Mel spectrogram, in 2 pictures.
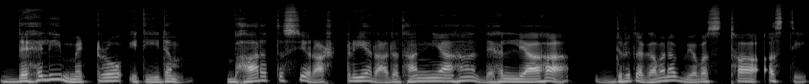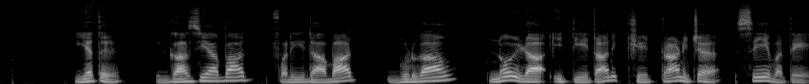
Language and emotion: Sanskrit, neutral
